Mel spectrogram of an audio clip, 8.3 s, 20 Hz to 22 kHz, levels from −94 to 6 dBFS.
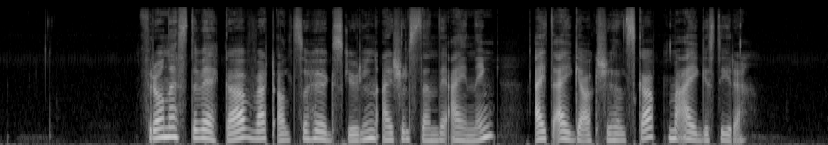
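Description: No technical faults can be heard in this speech.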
